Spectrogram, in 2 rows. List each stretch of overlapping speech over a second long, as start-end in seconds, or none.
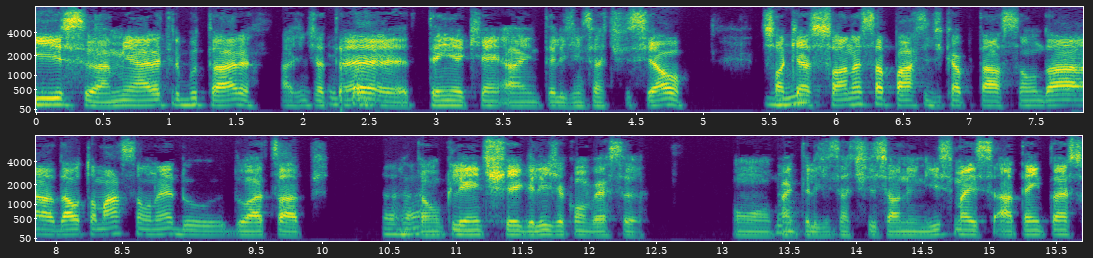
none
